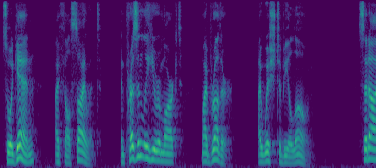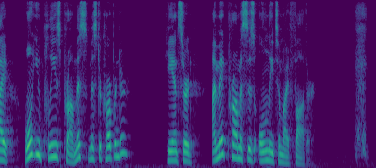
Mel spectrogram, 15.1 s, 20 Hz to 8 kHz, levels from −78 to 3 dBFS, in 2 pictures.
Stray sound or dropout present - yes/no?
yes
